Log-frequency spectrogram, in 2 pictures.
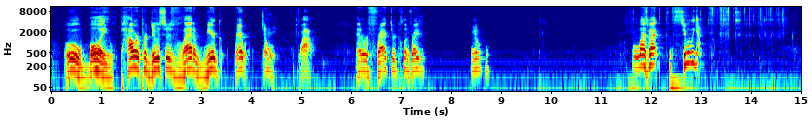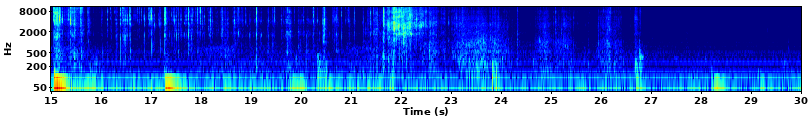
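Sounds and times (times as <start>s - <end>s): wrapper tearing and crinkling: 11.5s - 26.7s.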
